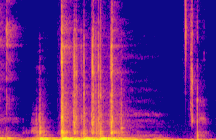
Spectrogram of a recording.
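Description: Computer keyboard keys clicking: a quick run of several keystrokes in the first second or so.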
